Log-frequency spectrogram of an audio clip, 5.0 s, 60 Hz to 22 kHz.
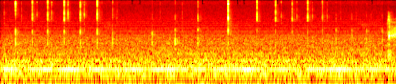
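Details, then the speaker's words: Samsung Galaxy Z Fold 6 shaken: faint, light plastic clicks in quick irregular bursts from a loose power button, rattling when shaken or shifted in hand; reported on other early units, not affecting function. "it rattles when you shake it and even when you're Shifting the phone around your hands like when you're trying to open or close it"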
